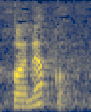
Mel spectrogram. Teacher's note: القاف بقى لازم نقلقلها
